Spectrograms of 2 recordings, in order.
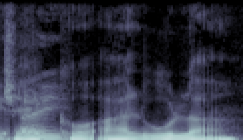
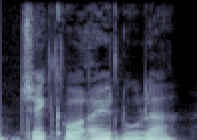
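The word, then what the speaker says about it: Jayco AlUla: Dann äh, Team, wie spricht man es aus? Ich weiß gar nicht. Jaikui, Jaiko Alula. – Jaiko Alula. Stimmt, das haben wir schon mal besprochen.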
